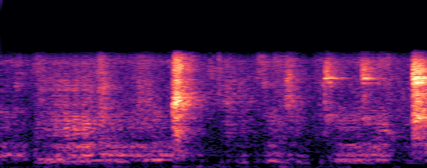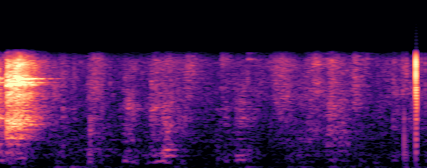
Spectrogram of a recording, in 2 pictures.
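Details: Two Miniature Schnauzers playfully attack a huge stuffed teddy bear, giving sharp barks mixed with low growls and whimpers.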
